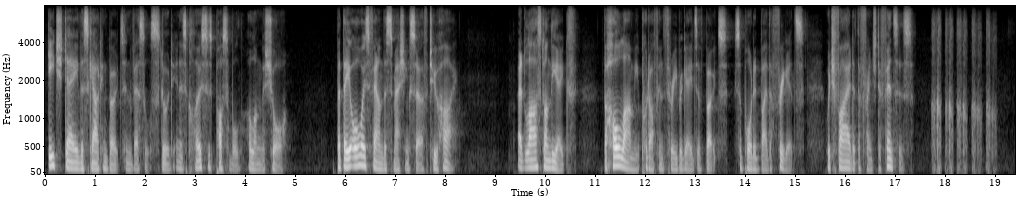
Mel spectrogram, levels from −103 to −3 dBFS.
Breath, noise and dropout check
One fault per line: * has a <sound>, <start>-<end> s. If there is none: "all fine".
* has a laugh, 17.7-19.1 s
